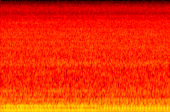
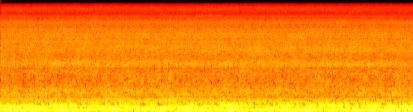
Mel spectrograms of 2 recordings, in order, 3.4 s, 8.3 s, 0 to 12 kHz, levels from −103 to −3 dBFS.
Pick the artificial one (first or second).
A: second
